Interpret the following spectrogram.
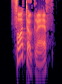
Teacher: this is a word which has three syllable but the first one is made prominent right it is on the first right photograph right then photographer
